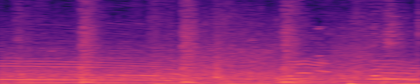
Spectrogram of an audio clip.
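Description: Music with held tones and drum hits.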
